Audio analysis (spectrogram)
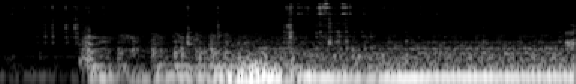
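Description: An Opel Meriva is started, with keys jangling first, then a short cranking burst and the engine catching into a low, steady idle rumble close by.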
